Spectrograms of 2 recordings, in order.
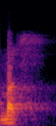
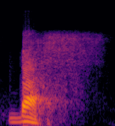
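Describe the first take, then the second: First: The word is clipped very short. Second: The word is drawn out longer. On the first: The speaker calls it wrong. "it's not so short. It's not bus" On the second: The speaker calls it right. "It's bus"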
